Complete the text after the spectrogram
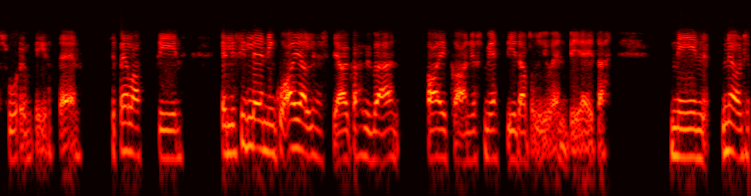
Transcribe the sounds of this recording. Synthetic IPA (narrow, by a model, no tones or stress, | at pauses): suːrḭmpḭːrt̪ḛːn | sepelɑt̪ːiːn | elisilːeːnniːŋkuɑjɑlːisest̪iɑjkɑhyʋæːn | ɑikɑ̰ːnjosmiɛt̪ːiːdɑbl̩jṵḛmbḭḛit̪æ | niːnneons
